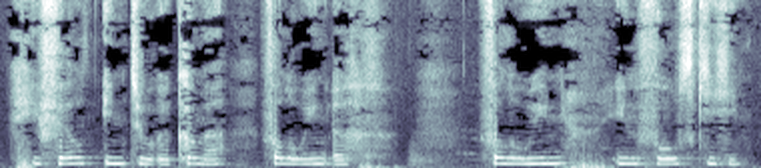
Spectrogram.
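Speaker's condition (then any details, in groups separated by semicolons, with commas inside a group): No condition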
